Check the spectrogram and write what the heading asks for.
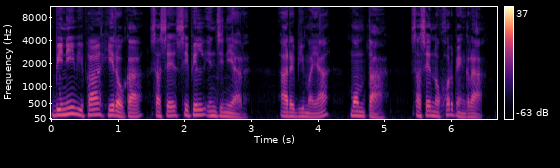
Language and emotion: Bodo, neutral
